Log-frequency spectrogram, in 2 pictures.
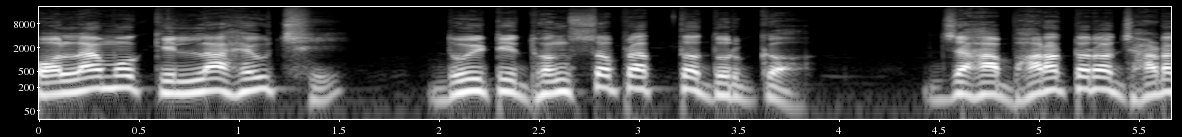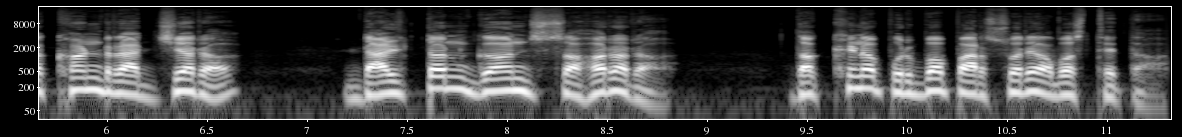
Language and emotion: Odia, neutral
